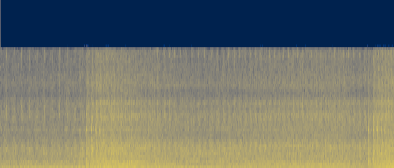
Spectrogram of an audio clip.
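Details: New Yamaha NMAX after repair of a no-start (starter dead, MIL lit) and clearing the stored ECU fault code: scooter fires up and runs with a steady buzzing idle and a small rev, no misfire or stumble; normal running.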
